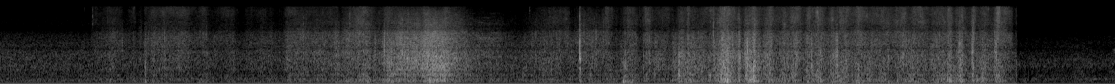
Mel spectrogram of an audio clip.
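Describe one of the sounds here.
Nylon fabric rustles and crinkles as it is handled.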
